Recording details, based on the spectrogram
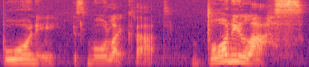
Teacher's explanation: Don't forget the short O in bonny in modern R.P. changes to or.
